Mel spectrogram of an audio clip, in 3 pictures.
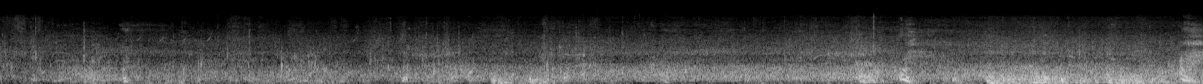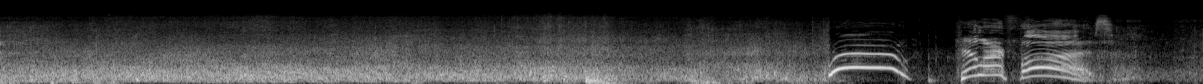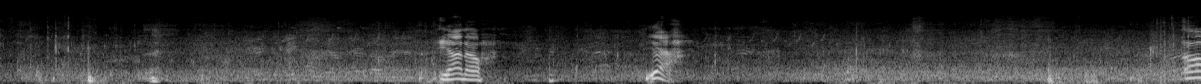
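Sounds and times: wind on microphone: 0.0 - 21.3, 31.4 - 36.0
paddle strokes splashing: 0.0 - 36.0
water rushing over rapids: 0.0 - 36.0.

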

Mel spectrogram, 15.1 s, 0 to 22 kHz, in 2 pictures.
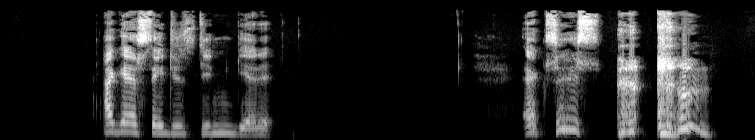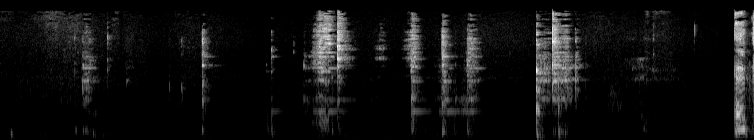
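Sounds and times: woman's voice: 1.0 - 2.8, 5.2 - 7.1.

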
